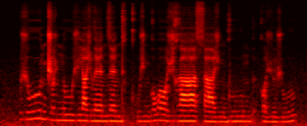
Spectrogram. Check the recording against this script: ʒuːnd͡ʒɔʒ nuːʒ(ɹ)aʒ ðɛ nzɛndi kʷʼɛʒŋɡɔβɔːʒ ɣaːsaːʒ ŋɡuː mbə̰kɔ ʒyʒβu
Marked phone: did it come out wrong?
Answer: yes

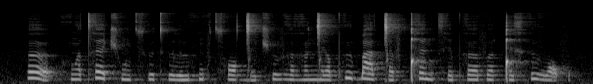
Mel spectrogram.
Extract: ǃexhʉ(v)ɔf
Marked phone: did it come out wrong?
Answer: no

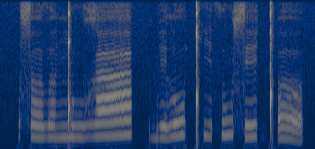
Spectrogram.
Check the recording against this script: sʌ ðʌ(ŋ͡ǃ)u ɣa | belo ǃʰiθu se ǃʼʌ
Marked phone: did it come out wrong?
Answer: no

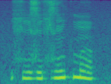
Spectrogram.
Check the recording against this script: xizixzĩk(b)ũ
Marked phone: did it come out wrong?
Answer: yes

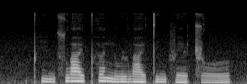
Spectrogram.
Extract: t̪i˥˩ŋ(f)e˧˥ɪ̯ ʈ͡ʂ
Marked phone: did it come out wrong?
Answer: no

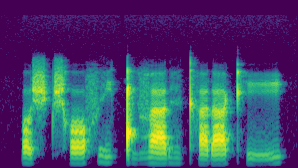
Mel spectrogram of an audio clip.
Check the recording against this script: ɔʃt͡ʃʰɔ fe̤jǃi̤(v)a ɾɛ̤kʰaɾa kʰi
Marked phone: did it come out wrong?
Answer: no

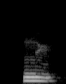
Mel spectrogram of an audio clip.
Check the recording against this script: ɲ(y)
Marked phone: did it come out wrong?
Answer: no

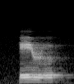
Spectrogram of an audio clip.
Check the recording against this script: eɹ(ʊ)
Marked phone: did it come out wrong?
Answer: no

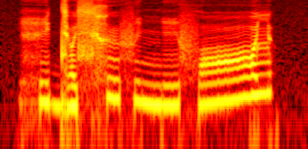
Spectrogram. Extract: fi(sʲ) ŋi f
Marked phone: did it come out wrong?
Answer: yes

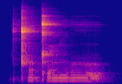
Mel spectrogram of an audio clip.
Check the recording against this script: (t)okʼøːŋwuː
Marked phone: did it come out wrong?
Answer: yes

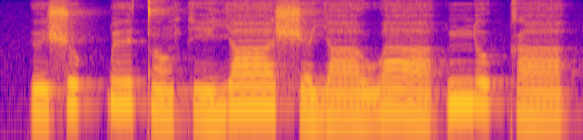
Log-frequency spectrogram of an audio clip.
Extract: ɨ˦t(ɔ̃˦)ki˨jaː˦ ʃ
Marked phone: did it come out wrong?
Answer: yes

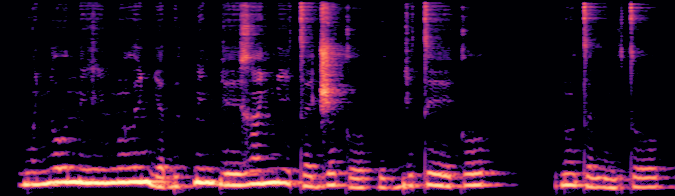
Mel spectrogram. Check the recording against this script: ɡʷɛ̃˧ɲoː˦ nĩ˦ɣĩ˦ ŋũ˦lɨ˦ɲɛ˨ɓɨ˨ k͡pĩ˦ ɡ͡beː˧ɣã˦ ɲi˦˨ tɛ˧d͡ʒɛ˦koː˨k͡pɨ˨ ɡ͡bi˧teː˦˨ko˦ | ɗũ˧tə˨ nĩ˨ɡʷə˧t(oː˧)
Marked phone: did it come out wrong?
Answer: no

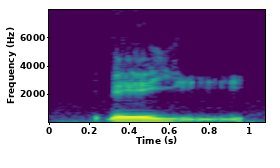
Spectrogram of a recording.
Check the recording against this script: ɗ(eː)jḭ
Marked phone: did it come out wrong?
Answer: no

